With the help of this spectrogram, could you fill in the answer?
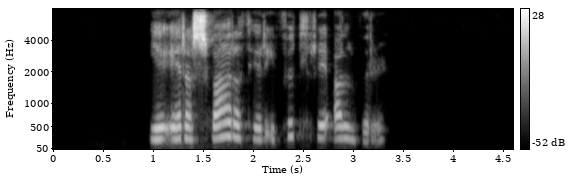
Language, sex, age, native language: Icelandic, female, 20-29, Icelandic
